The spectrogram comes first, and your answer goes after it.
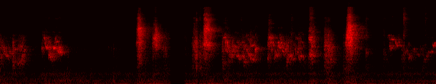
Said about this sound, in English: the birds are definitely going strong. This is pretty tame for them, actually.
